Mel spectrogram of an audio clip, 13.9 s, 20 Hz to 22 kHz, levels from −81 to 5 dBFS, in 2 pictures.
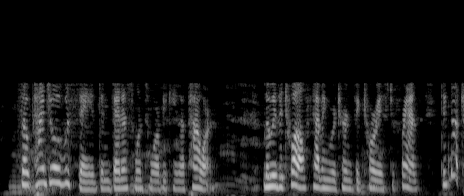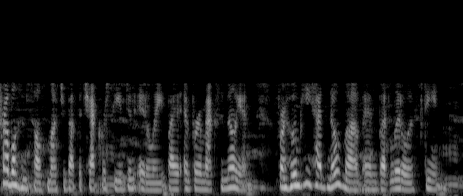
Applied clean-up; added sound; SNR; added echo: classical method WPE with log-MMSE.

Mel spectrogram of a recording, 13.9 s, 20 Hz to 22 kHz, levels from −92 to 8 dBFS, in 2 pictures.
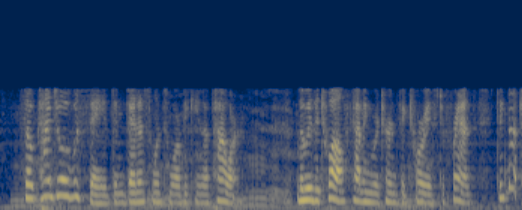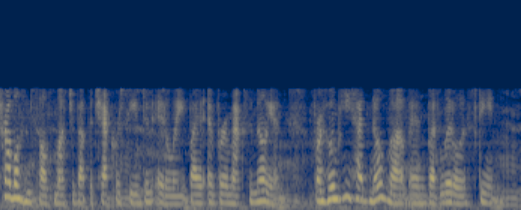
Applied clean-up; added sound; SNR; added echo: none; Animal; 20 dB; reverberation time 0.4 s.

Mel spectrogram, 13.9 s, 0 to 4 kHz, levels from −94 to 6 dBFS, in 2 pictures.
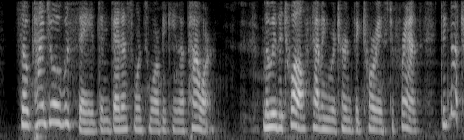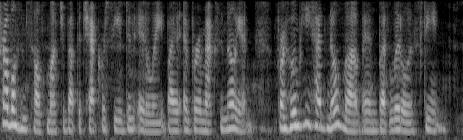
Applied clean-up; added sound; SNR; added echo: neural separator model SepFormer DNS4.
